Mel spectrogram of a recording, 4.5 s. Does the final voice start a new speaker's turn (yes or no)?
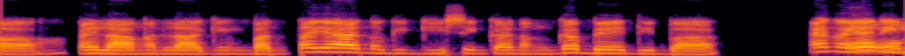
yes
